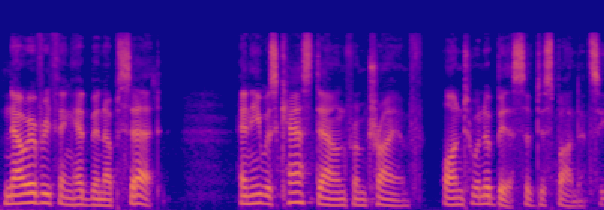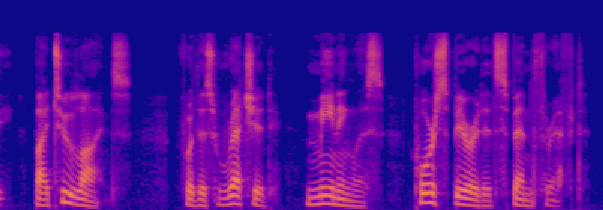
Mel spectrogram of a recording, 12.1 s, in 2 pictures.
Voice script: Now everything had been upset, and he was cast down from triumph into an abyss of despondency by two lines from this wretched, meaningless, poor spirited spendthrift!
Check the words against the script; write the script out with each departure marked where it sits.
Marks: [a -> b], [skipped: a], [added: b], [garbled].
Now everything had been upset, and he was cast down from triumph [into -> onto] an abyss of despondency by two lines [from -> for] this wretched, meaningless, poor spirited spendthrift!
